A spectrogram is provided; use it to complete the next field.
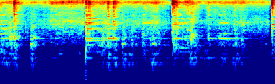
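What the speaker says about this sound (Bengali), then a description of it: "এখন ভালো করে কষিয়ে নেব।" Fish heads are stirred in a pan with salt, sugar, turmeric, chilli powder and cumin powder over a low flame. A steady sizzle runs throughout, broken by a few sharp utensil scrapes and knocks against the pan.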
